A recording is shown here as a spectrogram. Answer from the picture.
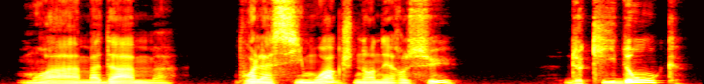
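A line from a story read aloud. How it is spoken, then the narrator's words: Gentle reply. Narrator (French): La servante répliqua doucement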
